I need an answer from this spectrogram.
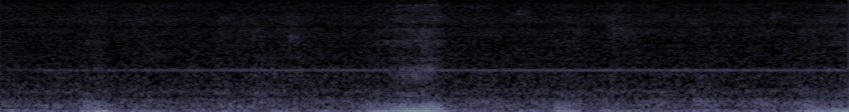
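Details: An almost six-month-old female Rottweiler puppy, deeply asleep at home after returning from professional training, snores with low, rumbling breaths that swell and fade in a slow rhythm.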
